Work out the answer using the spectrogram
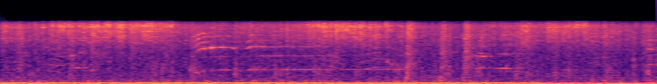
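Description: A moving train heard from on board: a steady, heavy low rumble. From about two seconds in there are faint held tones.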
